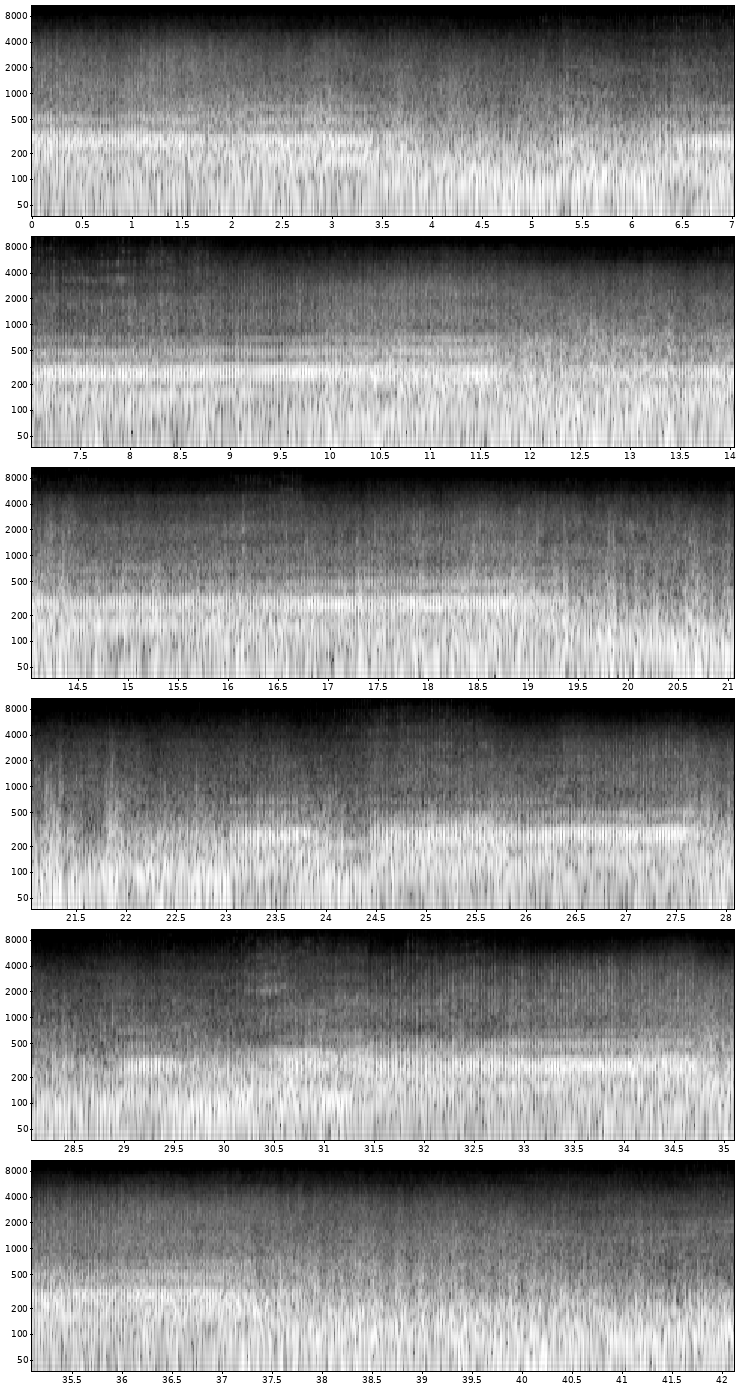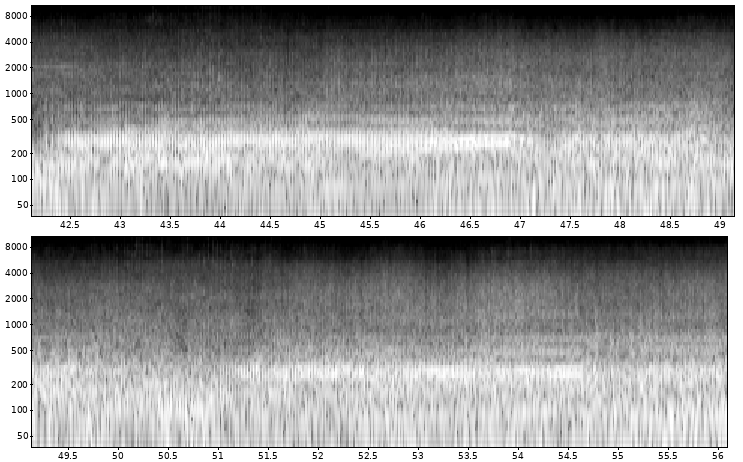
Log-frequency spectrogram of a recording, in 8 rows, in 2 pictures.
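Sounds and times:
motorcycle engine droning: 0.0s - 56.0s
wind noise on camera: 0.0s - 56.0s.

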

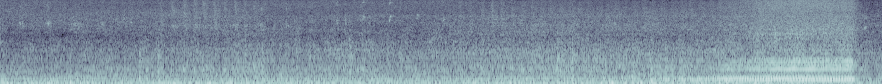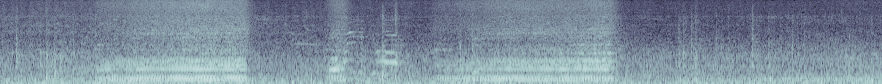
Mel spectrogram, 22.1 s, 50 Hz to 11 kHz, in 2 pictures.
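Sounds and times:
scale steam train rumbling: 0.0s - 22.0s
steam locomotive chime whistle: 8.9s - 10.9s, 12.2s - 15.8s, 16.4s - 18.8s.

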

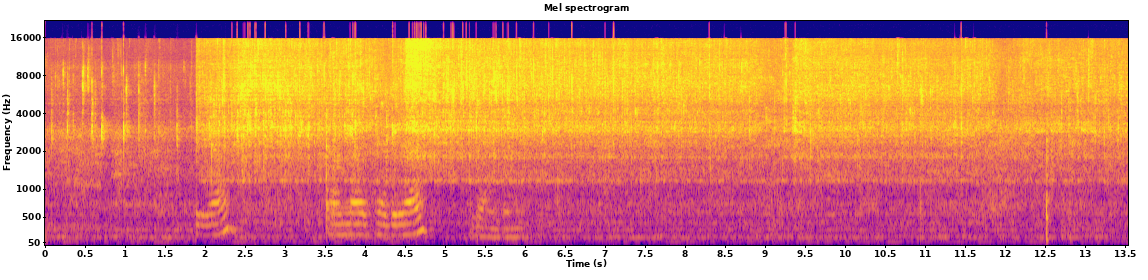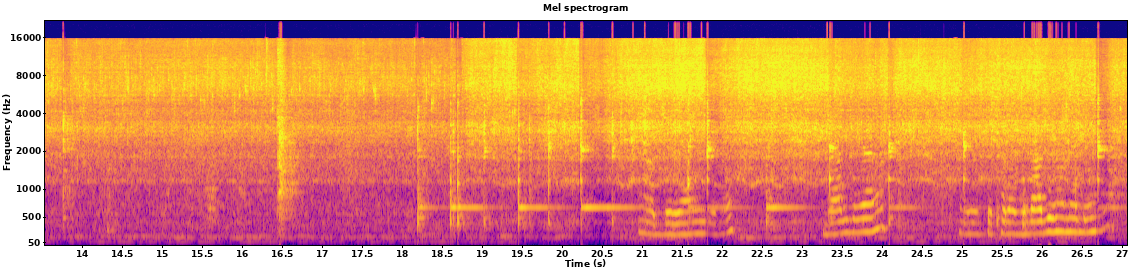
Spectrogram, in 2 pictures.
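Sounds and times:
onions sizzling in oil: 0.0s - 27.0s.

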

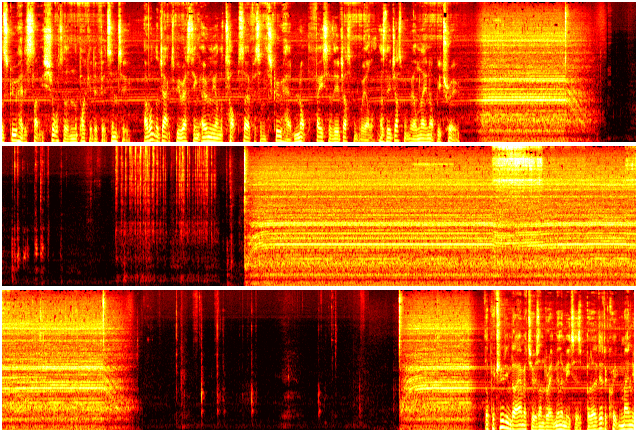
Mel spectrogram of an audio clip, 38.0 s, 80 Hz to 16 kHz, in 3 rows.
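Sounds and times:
lathe motor whine: 0.0s - 12.1s, 17.6s - 28.2s, 33.3s - 38.0s.

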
